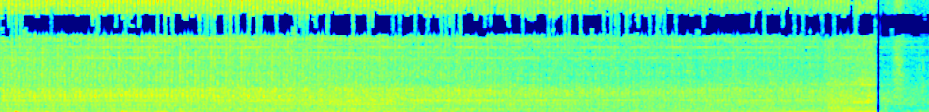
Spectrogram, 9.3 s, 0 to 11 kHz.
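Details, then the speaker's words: Opel Astra H 1.6 (XER) after a complete engine rebuild for a broken piston and bent rod. Even four-cylinder idle at a constant pace, no knock, tick or rattle, then cut off; healthy, no shaking. "il n'y a pas de tremblement, ça marche ou pas? Je veux dire, ça peut ne pas être compris à l'écran, mais vous pouvez entendre le son,"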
